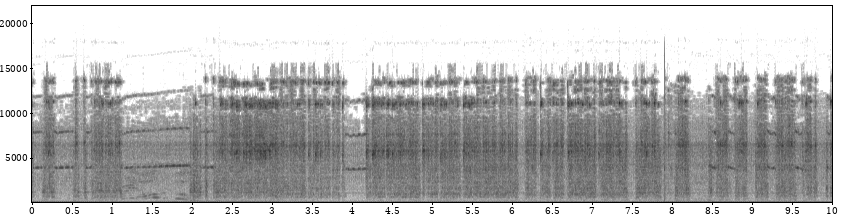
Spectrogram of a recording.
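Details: Honda NSX at idle: thin, steady high squeal riding over the even idle; belt slipping with voltage drop, traced to a worn, gritty idler pulley.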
